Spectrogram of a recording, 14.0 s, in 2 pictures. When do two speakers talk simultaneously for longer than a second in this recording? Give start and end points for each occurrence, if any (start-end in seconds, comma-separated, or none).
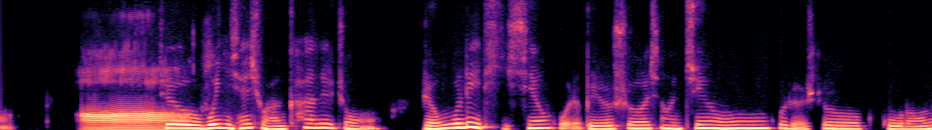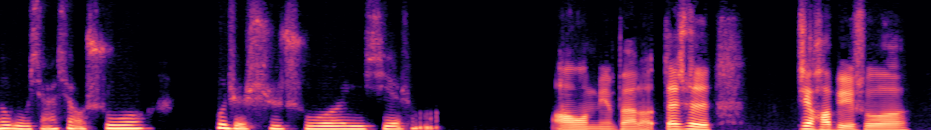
none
